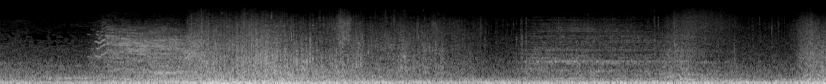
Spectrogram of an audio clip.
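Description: A huge winged beast roars loudly.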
